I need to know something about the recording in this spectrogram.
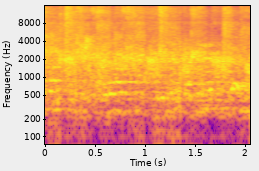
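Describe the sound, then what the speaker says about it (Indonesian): A classroom of students applauding group 4 after their presentation, a steady dense wash of clapping filling the whole stretch, with some voices mixed in. "iya, tepuk tangan dulu untuk kelompok 4."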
